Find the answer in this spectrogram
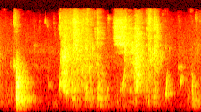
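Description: A hand splashing and swishing water in a large plastic bucket, in two short rushes of splashing.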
